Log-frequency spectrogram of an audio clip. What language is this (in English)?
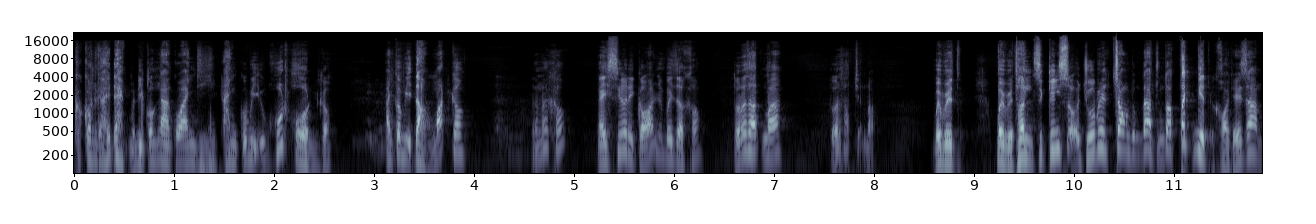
Vietnamese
